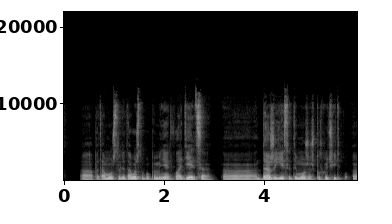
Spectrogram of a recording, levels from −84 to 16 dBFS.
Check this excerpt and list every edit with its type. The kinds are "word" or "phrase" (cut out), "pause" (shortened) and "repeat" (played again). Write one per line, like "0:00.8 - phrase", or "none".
none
